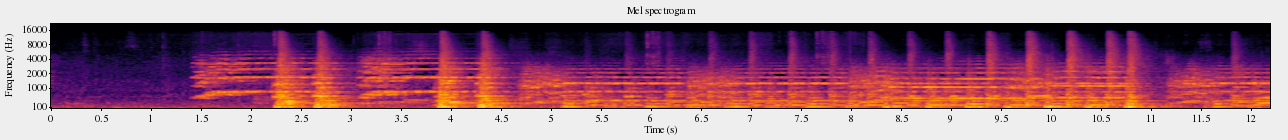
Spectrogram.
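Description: Wind ensemble playing a march: after a brief hush, it comes in about a second and a half in with loud brass chords over regular drum and cymbal strokes, with heavy accents near the start.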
